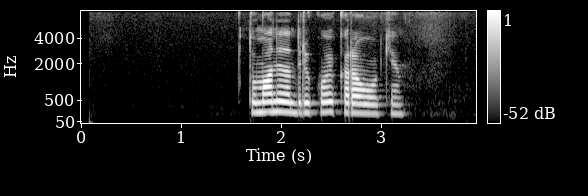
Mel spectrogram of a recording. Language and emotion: Russian, neutral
